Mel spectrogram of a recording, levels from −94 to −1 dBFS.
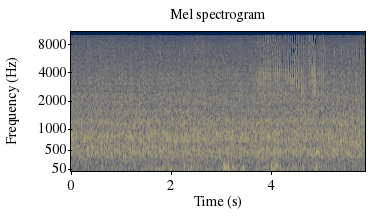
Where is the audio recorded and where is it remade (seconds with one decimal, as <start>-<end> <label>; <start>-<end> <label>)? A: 0.0-0.7 remade; 0.7-3.3 recorded; 3.3-4.2 remade; 4.2-5.9 recorded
